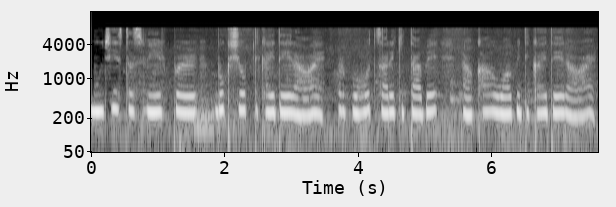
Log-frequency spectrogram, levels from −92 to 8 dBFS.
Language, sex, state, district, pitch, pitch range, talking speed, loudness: Hindi, female, Arunachal Pradesh, Papum Pare, 250 Hz, 240-260 Hz, 160 wpm, -12 LUFS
